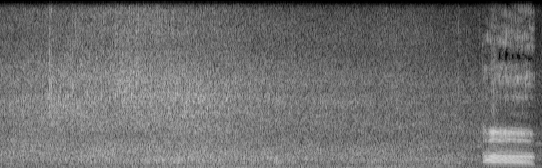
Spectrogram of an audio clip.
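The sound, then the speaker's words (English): A truck rumbles loudly down the street, its deep, steady engine roar and road noise filling the whole clip, with a short tonal sound breaking through at the very end. “The truck just went down the street.”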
